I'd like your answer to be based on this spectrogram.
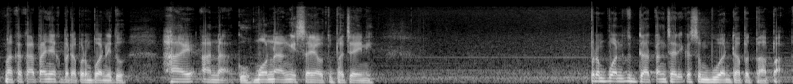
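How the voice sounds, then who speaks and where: A man preaching an animated sermon. He mixes in English phrases and swings between high excited exclamations and low soft asides. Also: fast talker, long pauses, a little hiss or hum. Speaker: pastor.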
